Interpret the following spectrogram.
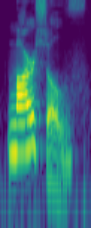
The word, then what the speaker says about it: Marshalls: we have Marshalls Marshalls two syllables the strongest syllable is the first and that first vowel sound is a complex are colored vowel are Mar the second syllable makes the sound Shoals Shoals so what is the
